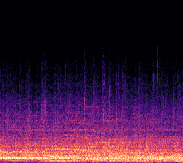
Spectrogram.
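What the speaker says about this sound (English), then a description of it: "We've got some excitement here in the crowd." A college hockey crowd at a Farmingdale versus Lindenwood game roars in an excited, steady wash of cheering and clapping that stays loud and continuous throughout.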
